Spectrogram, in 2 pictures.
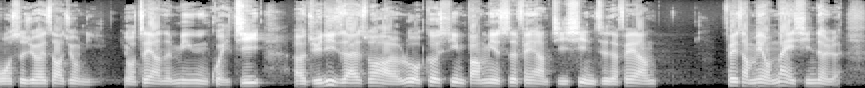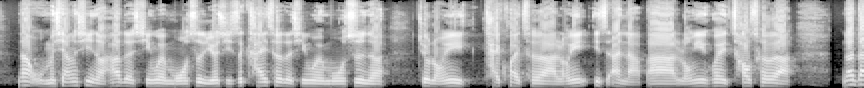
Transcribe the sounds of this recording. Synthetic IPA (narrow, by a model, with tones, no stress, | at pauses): ɔ˧˦ʂɻ̩˥˧t͡ɕjo˥˧xwe˥˧ɪt͡sɑ˥˧ʊt͡ɕjo˥˩ʊni˨˩˦ | jo˨˩ʊʈ͡ʂɤ˥˧jɑ˥˩ŋd̪ə˩mi˥˧ŋi˥˩nkwe˨˩ɪt͡ɕi˥ə˧˩t͡ɕy˧˥li˥˩d͡zɹ̩˨˩la˨˧˦ɪʂwɔ˥xɑ˨˩lə˦ɻu˧˥kwɔ˨˩kɤ˥˧ɕi˥˩nfɑ˥ŋmjɛ˥˧nʂɻ̩˥˩fe˥ɪʈ͡ʂʰɑ˧˥ŋt͡ɕi˧˥ɕi˥˩nd͡zɹ̩˨˩d̪ə˩fe˥ɪʈ͡ʂʰɑ˧˥ŋ | fe˥ɪʈ͡ʂʰɑ˧ŋme˧˥ɪjo˨˩na˥˩ɪɕi˦˥nd̪ə˨ɻə̰˧˦nna˥˩wʔɔ̰˨˩mə˦nɕjɑ˥ŋɕi˥˩nə˩t̪ʰa˥d̪ə˨ɕi˧˥ŋwe˧˥ɪmwɔ˧˥ʂɻ̩˥˩jo˧ʊt͡ɕʰi˧˥ʂɻ̩˥˩kʰa˥ɪʈ͡ʂʰɤ˥d̪ə˨ɕi˧˥nwe˧˥ɪmwɔ˧˥ʂɻ̩˥˩nə˩ | t͡ɕjo˥˩ʊɻo˧˥ŋi˥˩kʰa˥ɪkʰwa˥˩ɪt͡sʰɤ˥a˨ɻo˧˥ŋi˥˧ʔi˥˩ʈ͡ʂɻ̩˨˩ʔa˥˩nla̰˨˩pa˥˨ɻo˧˥ŋi˥˧xwe˥˩ɪt͡sʰɑ˥ʊʈ͡ʂʰɤ˥a˨na˥˨t̪ɑ˥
